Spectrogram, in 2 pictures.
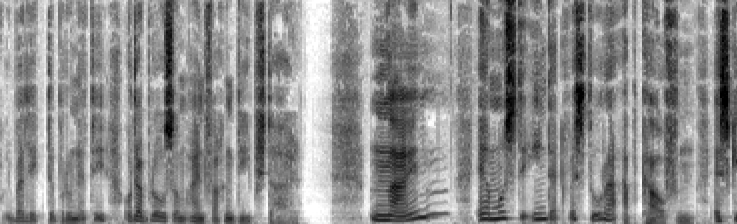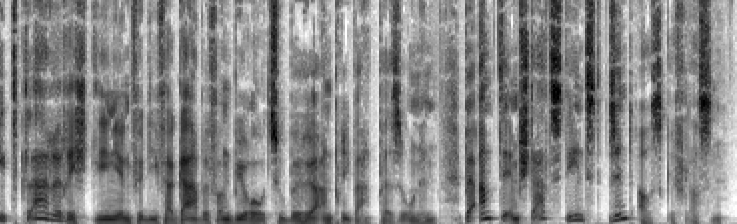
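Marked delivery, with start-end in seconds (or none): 3.7-14.6 high-pitched, emphatic secretary voice; insistent secretary. Acted. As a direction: set the record straight in a high voice. Voices Elettra in dialogue.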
